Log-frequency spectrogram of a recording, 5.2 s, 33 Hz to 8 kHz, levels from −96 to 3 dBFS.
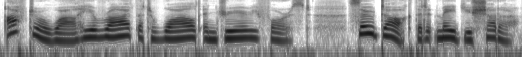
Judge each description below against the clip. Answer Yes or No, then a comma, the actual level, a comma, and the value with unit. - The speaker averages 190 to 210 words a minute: Yes, fast, 205 wpm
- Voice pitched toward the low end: No, high, 210 Hz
